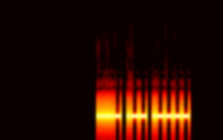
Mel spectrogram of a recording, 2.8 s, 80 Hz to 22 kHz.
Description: Morse code, heard as a keyed tone, about 46 wpm, 700 Hz. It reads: 4W1
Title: Three Challenging Letter-Number Combinations 45wpm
